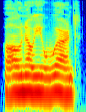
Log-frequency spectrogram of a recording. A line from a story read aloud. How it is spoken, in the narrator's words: Zones replied feebly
